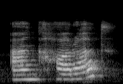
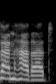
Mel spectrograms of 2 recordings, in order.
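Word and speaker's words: Angharad: So we have Ankarad, I want to say Ankarad. I was just about to say Hina, is it, or do you want me to pronounce it? But you're correct, it is Anharad.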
